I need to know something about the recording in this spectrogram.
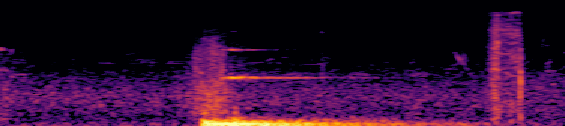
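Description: A metal can thuds down onto the ground.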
